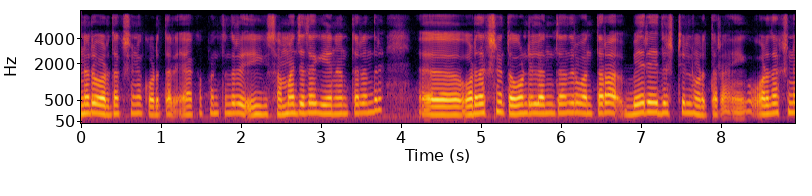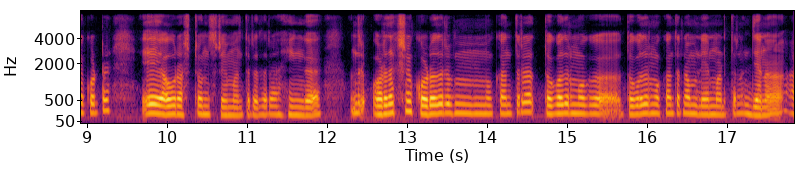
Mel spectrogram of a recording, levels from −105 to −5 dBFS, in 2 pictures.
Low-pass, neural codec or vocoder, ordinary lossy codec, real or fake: 7.2 kHz; vocoder, 22.05 kHz, 80 mel bands, Vocos; none; fake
